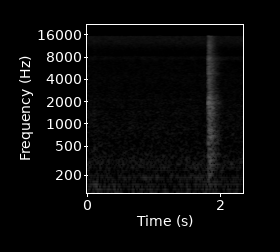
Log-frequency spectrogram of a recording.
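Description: Near silence: faint room tone, with one brief soft sound near the end.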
